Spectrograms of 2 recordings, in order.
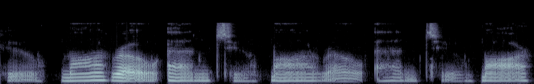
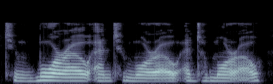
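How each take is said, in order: First: Slow, modern "tomorrow" with the "mar" sound; modern pronunciation. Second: "tomorrow" said as "to-more-oh", a round "mor" each time; Shakespearean pronunciation. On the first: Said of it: "it looks like saying mar and mar and mar". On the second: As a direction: read "tomorrow" the sixteenth-century way, "more" inside. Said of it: "pronounced more like more". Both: Shown as a demonstration.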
